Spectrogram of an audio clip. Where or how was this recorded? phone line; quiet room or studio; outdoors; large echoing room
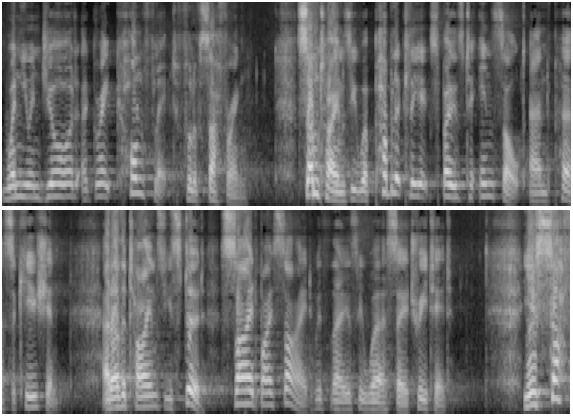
large echoing room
